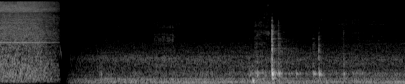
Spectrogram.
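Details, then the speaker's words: Bus after steering repair for a knocking/clicking complaint: low, steady rumble while steering, only a few faint light taps, no loud knocking. "ما شاء الله تبارك الله هذا بعد التزبيط هذا الاستيام"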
